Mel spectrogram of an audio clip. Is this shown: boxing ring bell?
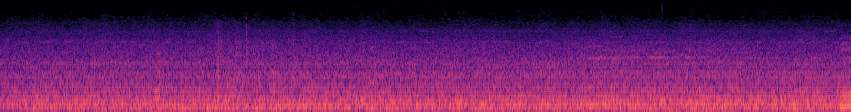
no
